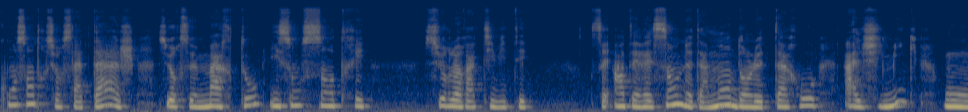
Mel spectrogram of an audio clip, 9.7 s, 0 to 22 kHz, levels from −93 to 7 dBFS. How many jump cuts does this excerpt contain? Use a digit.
1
